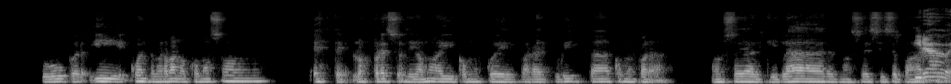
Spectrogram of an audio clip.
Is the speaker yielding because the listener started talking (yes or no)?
yes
